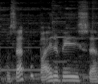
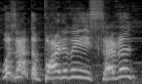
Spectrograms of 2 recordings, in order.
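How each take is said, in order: First: It is said subtly, sounding confused. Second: It is yelled, like the original video.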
